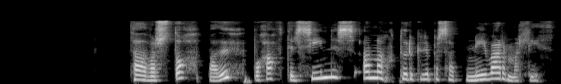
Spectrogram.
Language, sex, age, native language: Icelandic, female, 30-39, Icelandic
